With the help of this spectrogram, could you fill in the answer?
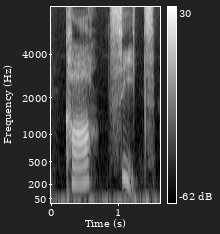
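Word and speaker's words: car seat: Jo, der er det sånn at R-en den skal bare uttales hvis den kommer framfor en vokal. Og det betyr også overordgrense. Så hvis du tenker da ordet altså bilsete, så kan du si car-seat, altså ingen R.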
